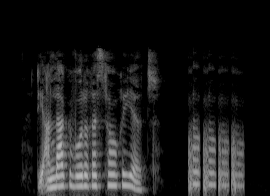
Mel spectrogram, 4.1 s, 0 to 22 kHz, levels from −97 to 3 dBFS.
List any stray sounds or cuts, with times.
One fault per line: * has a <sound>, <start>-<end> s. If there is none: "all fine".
* has a laugh, 2.8-3.7 s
